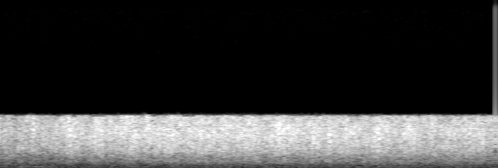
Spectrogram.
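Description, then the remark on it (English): A crowd gives the Lord a round of applause, clapping steadily for several seconds, a dense, even wash of applause that holds at the same loudness from start to finish, with no voices breaking through. “Would you just give the Lord a round of applause?”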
